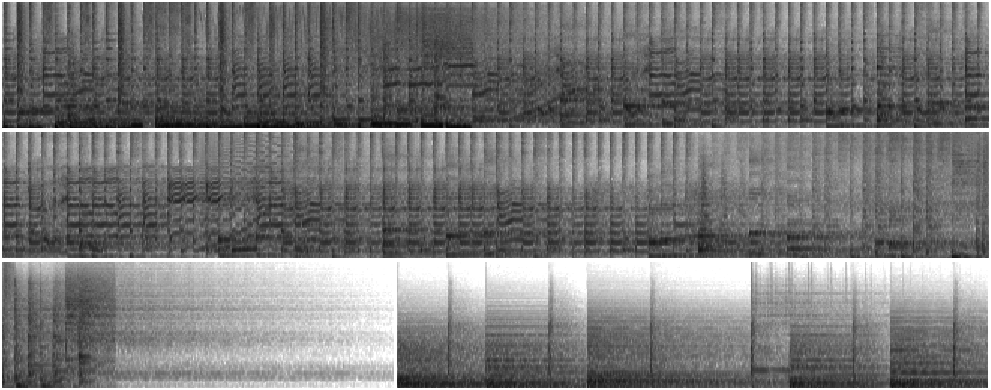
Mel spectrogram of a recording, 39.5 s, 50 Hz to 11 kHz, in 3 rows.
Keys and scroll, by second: 7.9 |, 23.4 ctrl+Return, 23.8 ctrl+space, 31.5 shift+F6, 35.3 Delete, 39.1 ctrl+d.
